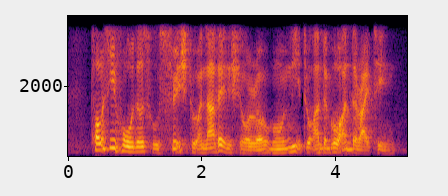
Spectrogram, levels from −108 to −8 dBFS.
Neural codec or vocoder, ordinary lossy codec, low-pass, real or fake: codec, 16 kHz, 1 kbps, FunCodec, trained on LibriTTS, 50 frames a second; AAC, 24 kbps; 3.6 kHz; fake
